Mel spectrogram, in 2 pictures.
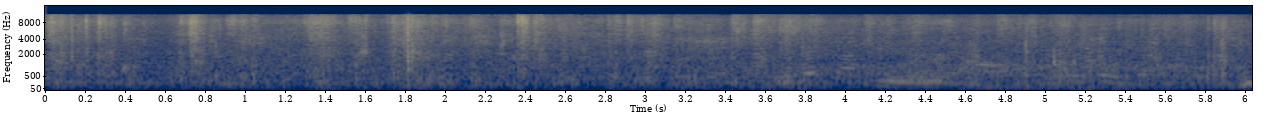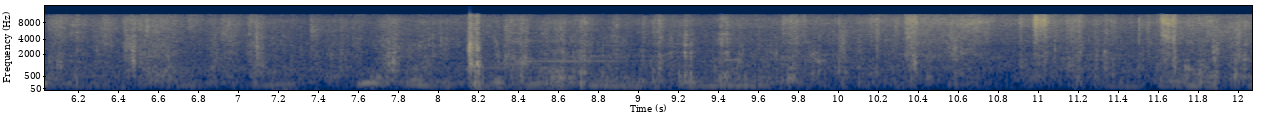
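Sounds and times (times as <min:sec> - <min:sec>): people talking quietly: 0:00.0 - 0:12.0.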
